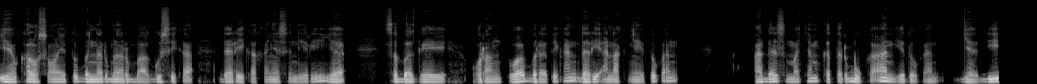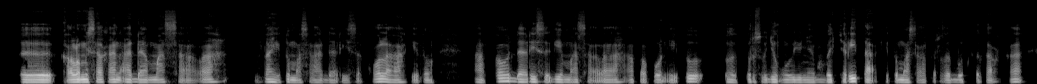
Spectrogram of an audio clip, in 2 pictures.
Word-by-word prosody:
iya, 120 +1 +7
kalau 115 -2 +3
soal 115 -1 +1
itu 115 - -2
benar-benar 115 -2 +4
bagus 115 +2 -1
sih, - - -7
Kak, - - -2 0.2
dari 110 -1 0
Kakaknya 105 0 -3
sendiri 105 +4 -3
ya 110 -1 +4 0.4
sebagai 110 0 +3 0.2
orang 110 -2 0
tua 125 +6 +5
berarti 115 0 +2
kan 155 +2 +2
dari 115 0 +6
anaknya 110 -1 -1
itu 135 - +2
kan, - - -1 0.7
ada 120 +1 +4
semacam 140 +2 -1
keterbukaan 120 +5 +3
gitu 100 -3 0
kan. 105 -2 -6
Jadi, 115 +4 +4 0.6
eee, 110 -1 +6
kalau 110 +2 +6
misalkan 110 0 +2
ada 110 -1 0
masalah, 110 +1 -5 0.3
entah 120 - -3
itu 105 +2 -9
masalah 100 0 -5
dari 95 -1 -9
sekolah 110 -3 -1
gitu, 100 - -7 0.4
atau 145 +2 -1
dari 120 -2 +1
segi 115 - -3
masalah 110 0 -5
apa 105 - -7
pun - - -5
itu, - - -2 0.3
e 105 - -2
terus 115 -1 -7
ujung-ujungnya 105 -1 -2
bercerita 110 +3 +1
gitu - - -17
masalah 105 -1 -3
tersebut 105 +1 -6
ke - - -9
Kakak, - - -6
110 Hz, 155 wpm, -24 LUFS, 105-120 Hz, 0.7 s, iya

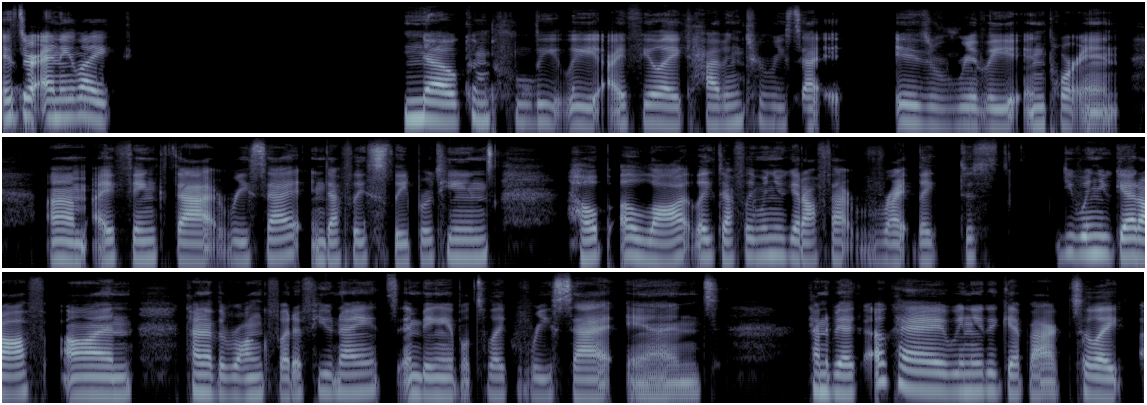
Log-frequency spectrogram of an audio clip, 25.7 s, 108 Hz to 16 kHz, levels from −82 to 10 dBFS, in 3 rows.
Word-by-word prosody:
Is 190 +1 +1
there 205 - +8
any, 190 +1 +7
like 190 -4 +2 2.2
No, 180 -3 +5
completely, 165 -4 -5
I - - +1
feel 160 0 -4
like 150 -1 +2
having 150 +2 -3
to 165 - -8
reset 150 0 -3
i 415 - -8 0.4
is 155 -2 -3
really 140 0 -3
important. 145 0 -2 0.5
Um, 150 -2 +2
I 155 - +2
think 155 0 -3
that 140 -1 +4
reset 160 +3 0
and 150 - -6
definitely 150 +1 -4
sleep 135 -2 +2
routines 160 +1 -1 0.5
help 160 +3 -1
a 175 - +2
lot, 145 -3 +2
like, 165 +1 -1
definitely 165 +2 -4
when 170 +1 -4
you 170 - -5
get 155 -3 0
off 145 +2 -1
that 150 - -2 0.2
right 140 -1 +1
like, 145 0 -4 0.2
just 165 +1 -10 0.4
you 185 +1 -8
when 180 +1 0
you 180 - -3
get 170 -1 +4
off 155 +2 +4
on 145 0 +3 0.4
kind 165 -1 +5
of 160 - -1
the 150 - -5
wrong 145 +1 -2
foot - - -4
a - - -1
few 165 -1 -8
nights 165 +1 -1
and 150 - -3
being 145 -1 0
able 140 - -5
to, 150 - -5
like, 145 0 -5 0.2
reset 135 -1 +4
and 75 +2 -4 0.8
kinda 170 -1 0
be 160 - +2
like, 155 +2 +1
"Okay, 180 -7 +4
we 165 0 -3
need 165 0 0
to 170 0 -5
get 155 -2 -2
back 80 +1 +1
to, 155 - -1
like, 140 -1 +3
155 Hz, 165 wpm, -26 LUFS, 145-170 Hz, 2.2 s, there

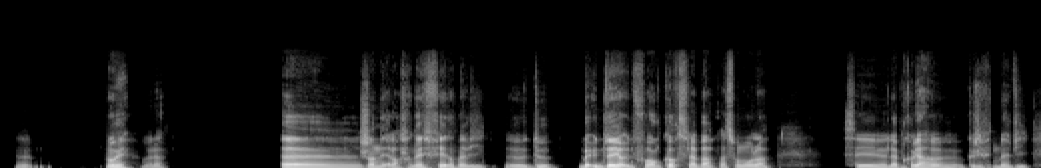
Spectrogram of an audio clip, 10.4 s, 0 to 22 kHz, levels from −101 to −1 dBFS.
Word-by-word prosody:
Hem, - - -13 0.7
ouais, 130 -3 +4
voilà. 105 +5 -12 1.2
Heu, 125 -2 +3
j'en 125 +2 -1
ai 125 - -3
alors 120 -1 -4
j'en 115 +1 -9
ai 120 - +2
fait 140 +4 0
dans 150 - -2
ma 105 - -2
vie, 135 - -9 0.2
heu, 110 0 -4
2. 120 +8 -5 0.2
Bah - - +2
une 140 - 0
d'ailleurs 145 0 +9
1 125 - -5
fois 125 - 0
en 120 - -3
Corse, 145 +3 -1
là-bas, 120 +2 0
à 125 - -6
ce 120 - -6
moment-là, 110 +2 -2 0.7
c'est, - - -9 0.2
heu, - - -4
la 105 +2 -2
1re, 115 0 +1
heu, 100 -4 -5
que - - -12
j'ai 100 - -7
fait 105 - -15
de - - -16
ma 105 0 -5
vie. 130 +9 -11
120 Hz, 215 wpm, -24 LUFS, 110-130 Hz, 1.2 s, d'ailleurs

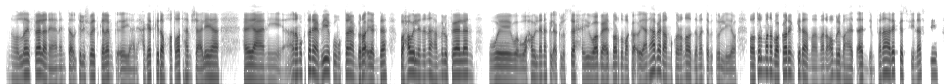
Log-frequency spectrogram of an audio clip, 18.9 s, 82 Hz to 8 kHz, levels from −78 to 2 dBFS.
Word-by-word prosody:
أنا 125 - -19
والله 130 +5 +1
فعلًا 140 -7 +4
يعني 100 +2 -5
أنت 100 -1 -6
قُلت 100 +8 -3
لي 130 -2 -3
شوية 135 +2 +1
كلام 125 +2 +1
ك - - -28
يعني 95 -1 -6
حاجات 135 +7 -2
كده 140 -2 +3
وخطوات 120 +2 0
هامشي 125 -5 -4
عليها، 125 +5 +2 0.5
ه - - -2
يعني 110 -4 +2
أنا 140 0 0
مُقتنع 155 +2 +3
بيك، 150 +3 +1
ومُقتنع 135 +3 +2
برأيك 120 -3 +3
ده، 130 +4 +1 0.2
وهاحاول 150 -1 +4
إن 130 -1 -3
أنا 145 +2 -1
أعمله 140 +4 -4
فعلًا، 145 0 +4 0.3
و 105 +1 -8 0.3
وأحاول 105 +5 -3
إن 125 - -4
أنا 125 +1 0
أكُل - - -7
الأكل 115 - -7
الصحي، 120 +1 -2
وأبعد 115 -1 +3
برضو 120 +2 -2
مق 110 -1 -3
يعني 120 +5 -2
هأبعد 175 -3 +3
عن 125 - +3
المقارنات 110 +2 -3
زي 105 - -7
ما 110 - -6
أنت 115 - -6
بتقول 105 +3 -10
لي، 90 0 -7 0.4
هو 115 - +3
طول 165 +5 -1
ما 165 - +2
أنا 160 -1 +3
باقارن 150 +4 +4
كده 140 -1 +1
ما 105 -1 -7
ما 105 +2 -5
أنا 105 - -4
عُمري 140 -1 -1
ما 110 -3 -6
هاتقدم، 100 -4 -3
فأنا 155 +1 +1
هاركز 150 -1 0
في 115 - -11
نفسي 140 +3 -6
125 Hz, 205 wpm, -25 LUFS, 110-140 Hz, 0.5 s, فعلًا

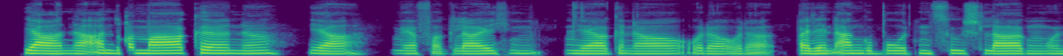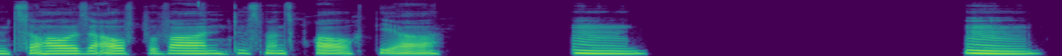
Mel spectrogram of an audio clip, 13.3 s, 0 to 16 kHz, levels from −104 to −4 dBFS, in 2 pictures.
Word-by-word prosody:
Ja, 180 -3 +6
'ne 175 0 +1
andere 195 0 +1
Marke, 190 +1 +5
ne? 185 0 -2 0.2
Ja, 170 -3 +1 0.2
mehr 175 -2 -3
vergleichen, 175 +2 -1 0.2
ja, 170 -1 +3
genau, 170 0 -1
oder 170 -2 -1
oder 85 0 -3
bei 180 - +3
den 180 +1 +2
Angeboten 180 0 0
zuschlagen 175 -2 +1
und 170 -1 -4
zu - - -3
Hause 175 +1 +2
aufbewahren, 175 0 0
bis 190 +1 -11
man 185 -2 -3
es - - -13
braucht, 90 -1 -2
ja. 90 -1 -2 0.8
Mhm. 175 -3 -1 2.0
Mhm. 175 -3 +1
175 Hz, 120 wpm, -25 LUFS, 170-185 Hz, 2.0 s, Ja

